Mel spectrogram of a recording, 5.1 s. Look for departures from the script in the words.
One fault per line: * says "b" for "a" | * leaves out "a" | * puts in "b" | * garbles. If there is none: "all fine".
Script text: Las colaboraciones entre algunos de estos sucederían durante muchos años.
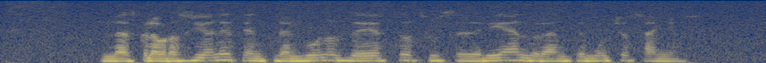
all fine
